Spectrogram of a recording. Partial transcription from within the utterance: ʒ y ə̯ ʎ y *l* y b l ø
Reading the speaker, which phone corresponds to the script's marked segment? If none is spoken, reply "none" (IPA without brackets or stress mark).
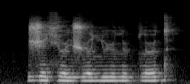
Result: l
